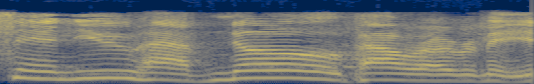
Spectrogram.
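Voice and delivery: loud and slow, "no" stretched long; stress on no, with attitude. Shown as a demonstration. Preacher leading everyone together, loud with "no" drawn out. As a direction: belt it out slowly, holding "no". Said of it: "say it together now".

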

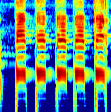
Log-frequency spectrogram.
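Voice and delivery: high, rapid imitation beeps; high-pitched mimicked reverse alarm; reversing beeper. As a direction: beep like a vehicle backing up. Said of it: "comecei a dar ré".

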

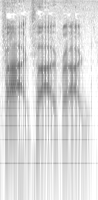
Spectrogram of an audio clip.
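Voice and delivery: echoing "fact", stepping down in pitch; mock echo effect. Mock jingle echo after segment title.

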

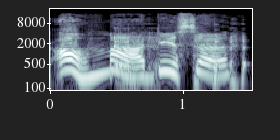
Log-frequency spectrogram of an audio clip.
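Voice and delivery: high, slow, prim mock lady voice; posh old-timey wife. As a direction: ham up an 1830s high-class wife. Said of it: "like, eighteen thirties wife?".

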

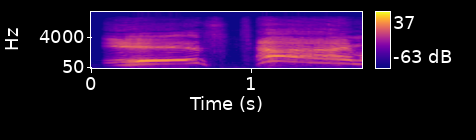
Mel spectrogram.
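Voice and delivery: loud, high, drawn-out ring call; hammed-up fight-night opener; fight announcer. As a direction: stretch each word like a ring announcer.

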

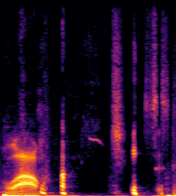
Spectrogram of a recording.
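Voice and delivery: normal talking voice

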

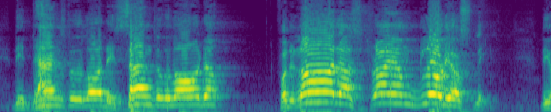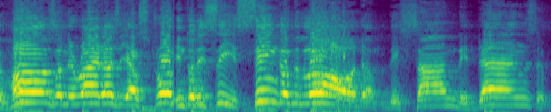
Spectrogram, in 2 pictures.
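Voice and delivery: high, loud, triumphant proclamation; full-force preaching. Acted.

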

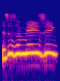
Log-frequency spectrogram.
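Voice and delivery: high-pitched, thrilled retold yell; re-enacted ecstatic outburst; excited yelling. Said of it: "I start yelling. I'm so excited".

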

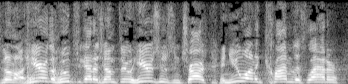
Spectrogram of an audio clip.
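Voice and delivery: high, loud, fast orders; acting a demanding taskmaster; bossy, pushy world. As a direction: rattle off the rules insistently.

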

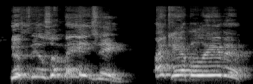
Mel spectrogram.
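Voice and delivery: high, screaming joy; imitating a wildly excited son; ecstatic kid. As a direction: scream it like a boy who just won.

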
